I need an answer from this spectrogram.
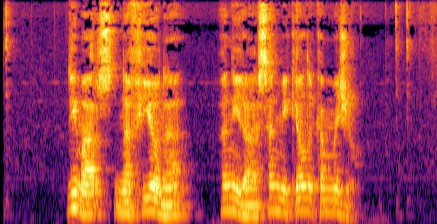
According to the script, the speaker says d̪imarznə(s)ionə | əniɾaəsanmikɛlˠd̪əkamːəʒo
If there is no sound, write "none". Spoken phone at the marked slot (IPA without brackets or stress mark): f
